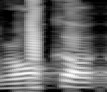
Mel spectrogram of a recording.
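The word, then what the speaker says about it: Raca: Raka, if you pronounce it correctly, which I can't do in Aramaic, it's a sound that is very similar to clearing your throat, if I can give a euphemism.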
